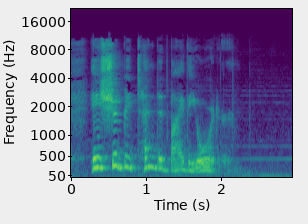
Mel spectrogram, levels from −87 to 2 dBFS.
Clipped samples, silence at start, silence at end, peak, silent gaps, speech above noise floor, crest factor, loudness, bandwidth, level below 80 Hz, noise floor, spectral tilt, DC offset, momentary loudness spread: under 0.1%; 0 s; 0.3 s; -6 dBFS; none; 25 dB; 18 dB; -21 LUFS; 11.5 kHz; -52 dBFS; -47 dBFS; -3.5 dB/octave; under 0.1%; 12 LU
